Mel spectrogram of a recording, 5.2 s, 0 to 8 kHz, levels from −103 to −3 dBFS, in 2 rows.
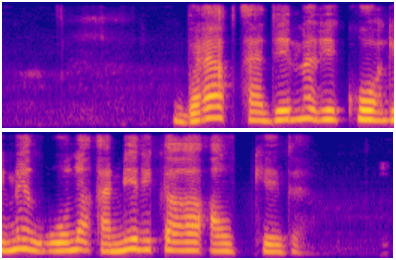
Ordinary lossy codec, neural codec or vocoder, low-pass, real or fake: none; codec, 24 kHz, 0.9 kbps, WavTokenizer, medium music audio release; 7.2 kHz; fake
